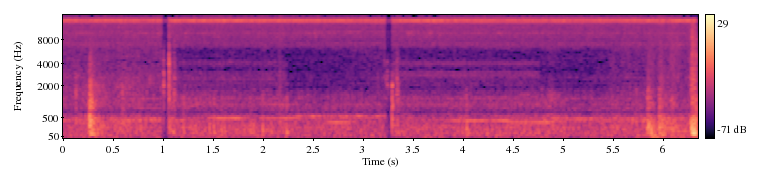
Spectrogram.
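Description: Steady background noise of a small room with a faint hum, and a single light click about a third of a second in.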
